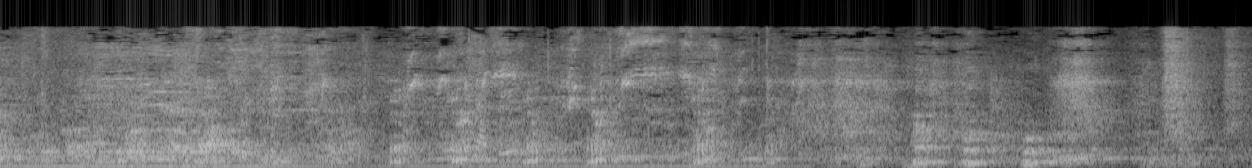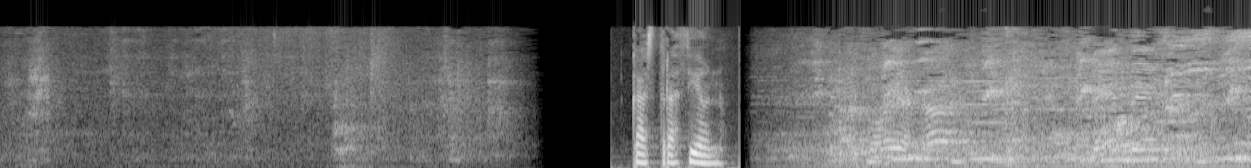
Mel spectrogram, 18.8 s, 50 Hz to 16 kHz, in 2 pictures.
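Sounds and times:
piglets squealing loudly during tail docking: 0.0s - 8.6s, 15.2s - 18.7s
piglets grunting during tail docking: 0.0s - 10.0s, 15.1s - 18.7s
speech: 14.2s - 14.9s.

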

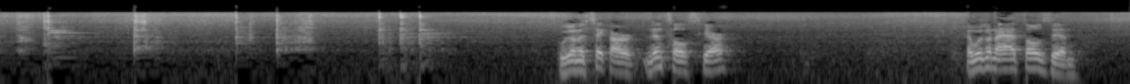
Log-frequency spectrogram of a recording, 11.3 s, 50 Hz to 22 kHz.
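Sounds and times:
spoon scraping a hot pan while stirring garlic: 0.0s - 4.7s
garlic sizzling in a hot pan: 0.0s - 11.3s
speech: 5.6s - 7.4s, 9.7s - 10.9s.

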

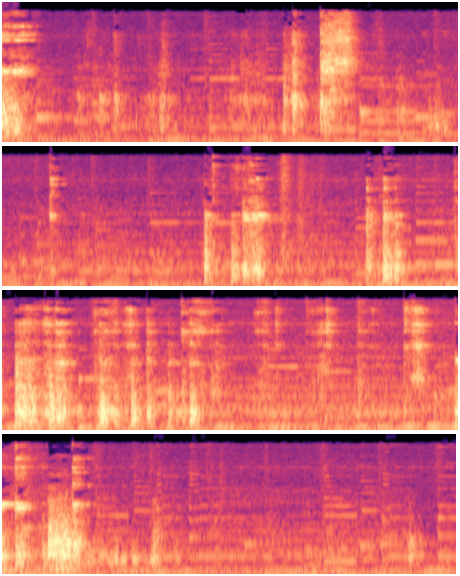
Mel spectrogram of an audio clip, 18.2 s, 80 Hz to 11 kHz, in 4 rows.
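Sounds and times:
utensil clinking against a bowl while mixing soy drink with flour: 0.0s - 1.7s, 4.2s - 5.3s, 6.6s - 7.4s, 8.2s - 15.4s
scraping: 0.0s - 5.8s, 6.5s - 18.2s
steady low kitchen hum: 0.0s - 18.2s.

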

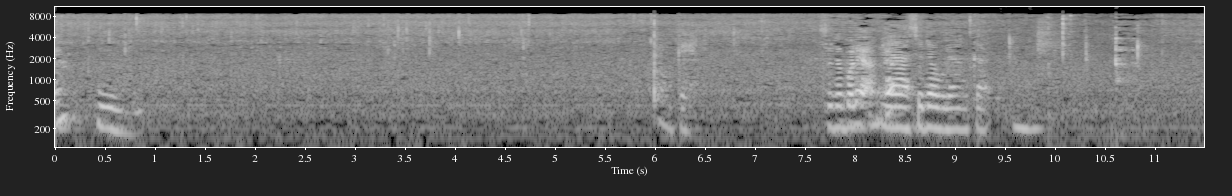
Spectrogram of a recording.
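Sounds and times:
food frying in a pan until golden yellow: 0.0s - 11.4s
speech: 0.4s - 0.8s, 6.2s - 6.6s, 7.7s - 10.0s.

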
